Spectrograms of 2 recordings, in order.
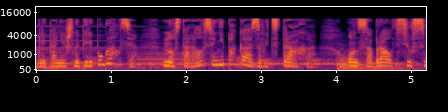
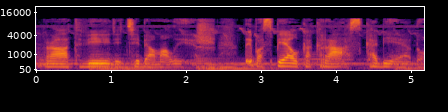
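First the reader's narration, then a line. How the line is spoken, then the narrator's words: Pleased growl. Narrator (Russian): Шерхан довольно зарычал и сказал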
